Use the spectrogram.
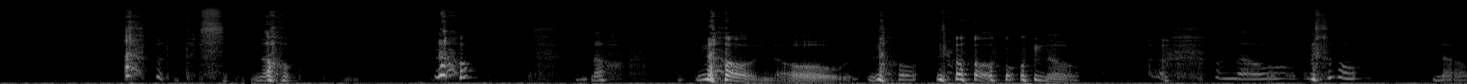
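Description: At 2.45 s the audio cuts out for a brief digital broadcast dropout, returning at 2.52 s. The receiver evidently stopped getting valid data, either losing the signal or rejecting frames that failed their checksum, and muted its output until clean frames arrived again. The hole lasts roughly 64 ms, which fits about two lost frames. The sound that was being transmitted during that gap is gone.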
